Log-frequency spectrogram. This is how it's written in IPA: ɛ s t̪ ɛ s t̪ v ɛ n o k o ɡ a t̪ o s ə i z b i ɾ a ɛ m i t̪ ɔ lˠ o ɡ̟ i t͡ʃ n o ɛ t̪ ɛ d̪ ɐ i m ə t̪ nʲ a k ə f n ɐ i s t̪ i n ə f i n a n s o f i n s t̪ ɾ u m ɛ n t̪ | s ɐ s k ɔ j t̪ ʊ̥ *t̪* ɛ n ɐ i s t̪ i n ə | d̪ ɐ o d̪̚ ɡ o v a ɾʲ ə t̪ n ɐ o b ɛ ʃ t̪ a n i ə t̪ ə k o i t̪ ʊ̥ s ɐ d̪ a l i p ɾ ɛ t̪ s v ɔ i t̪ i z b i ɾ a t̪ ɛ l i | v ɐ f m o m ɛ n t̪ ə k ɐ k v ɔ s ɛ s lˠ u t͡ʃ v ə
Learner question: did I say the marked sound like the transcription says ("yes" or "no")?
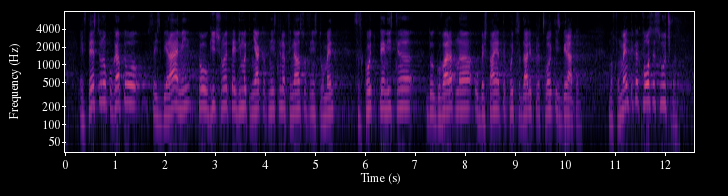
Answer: yes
